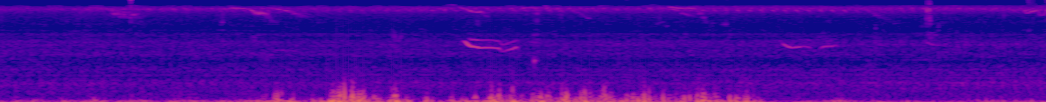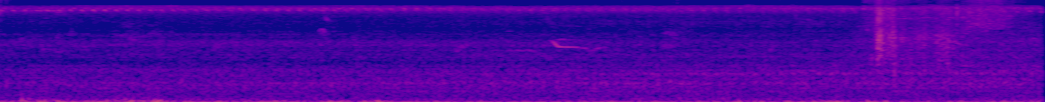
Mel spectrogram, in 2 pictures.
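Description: Wind buffeting the microphone in gusts, heaviest in the first four seconds and easing after, with a few faint bird chirps.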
